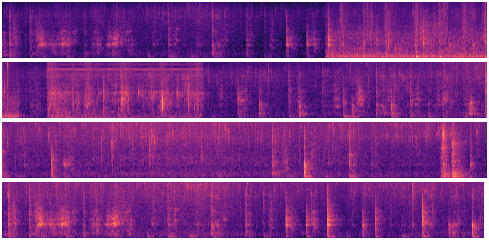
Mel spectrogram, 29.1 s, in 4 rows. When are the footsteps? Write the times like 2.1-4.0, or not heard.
4.8-10.3.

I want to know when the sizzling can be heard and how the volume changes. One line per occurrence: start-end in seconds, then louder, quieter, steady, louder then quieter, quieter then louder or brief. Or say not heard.
0.0-29.0 louder.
